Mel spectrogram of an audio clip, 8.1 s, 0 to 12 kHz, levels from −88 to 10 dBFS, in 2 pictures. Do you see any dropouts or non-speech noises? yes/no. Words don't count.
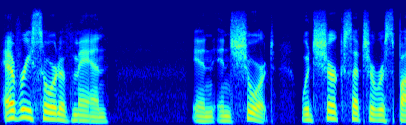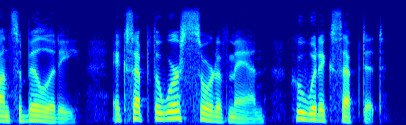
no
